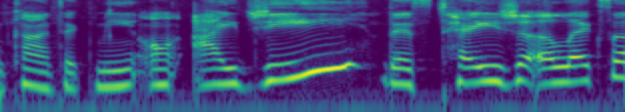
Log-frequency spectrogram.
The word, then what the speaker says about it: Tazia: A lot of people say it wrong. TAZIA ALEXA. It's TAZIA ALEXA. TAZIA ALEXA. It's TAZIA ALEXA. I know, because when I first heard TAZIA, I'm looking up TASIA.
